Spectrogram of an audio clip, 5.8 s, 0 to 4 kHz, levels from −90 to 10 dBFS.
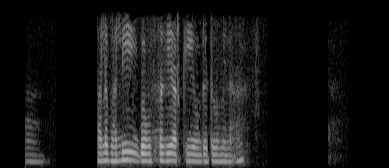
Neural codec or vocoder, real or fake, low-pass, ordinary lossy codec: none; real; 3.6 kHz; AAC, 16 kbps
